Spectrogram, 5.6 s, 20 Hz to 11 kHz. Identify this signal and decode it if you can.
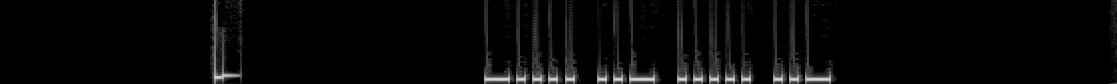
Morse code, heard as a keyed tone, about 30 wpm, 700 Hz. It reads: 6U5U
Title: Four Challenging Letter-Number Combinations 30wpm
